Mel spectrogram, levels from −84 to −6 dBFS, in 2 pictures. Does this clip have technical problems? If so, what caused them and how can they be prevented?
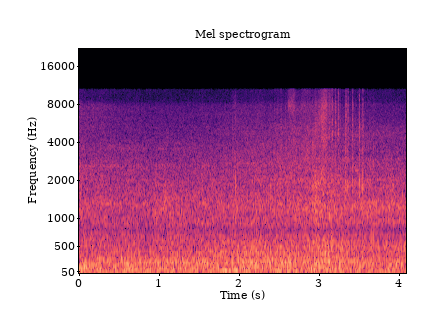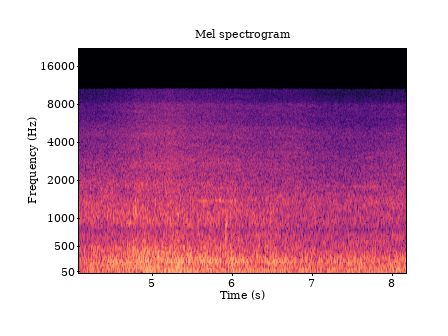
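Yes. The whole clip carries 4-bit ADPCM compression: each sample is coded as a coarse step from a prediction, so gritty noise rides on every loud sound, and nothing above 10.6 kHz fits a low sample rate near 22 kHz. Prevent it with PCM or a modern codec.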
